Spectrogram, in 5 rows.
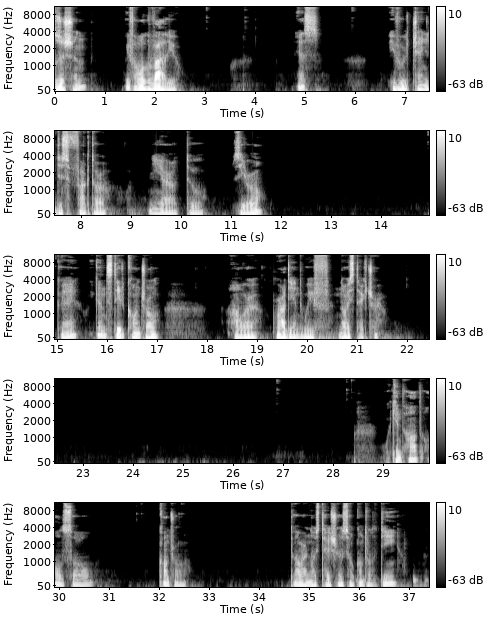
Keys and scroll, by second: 36.7 ctrl+t.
